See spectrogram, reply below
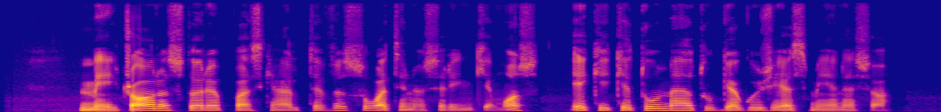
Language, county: Lithuanian, Alytus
